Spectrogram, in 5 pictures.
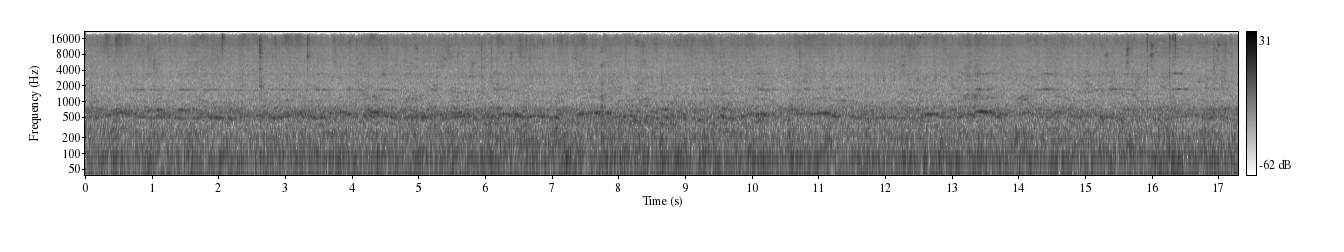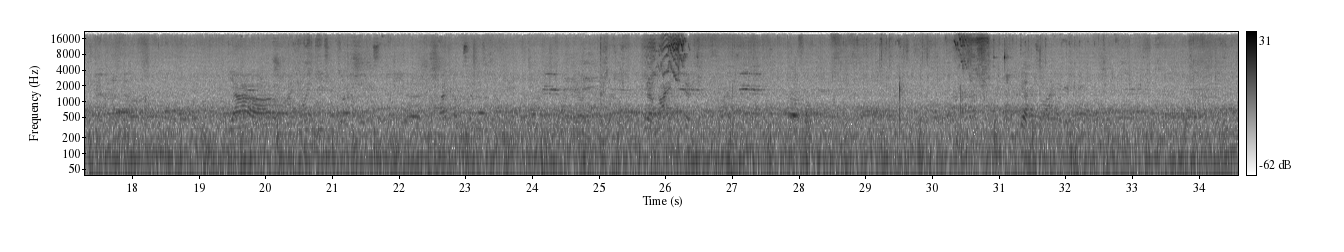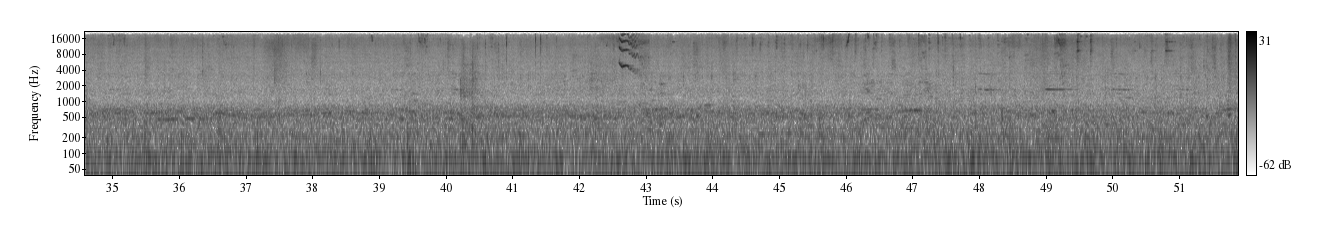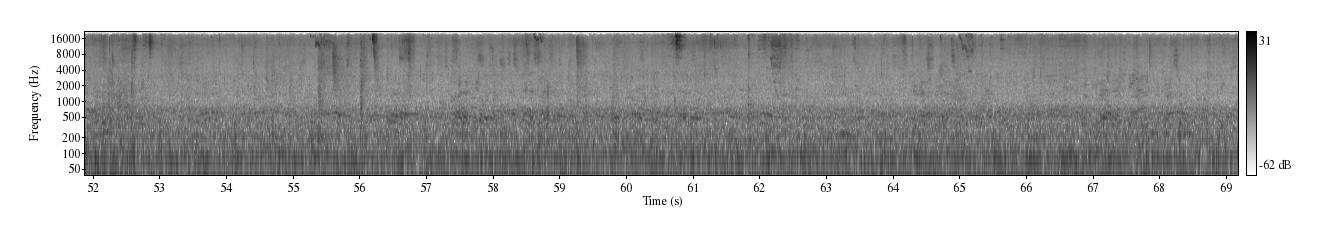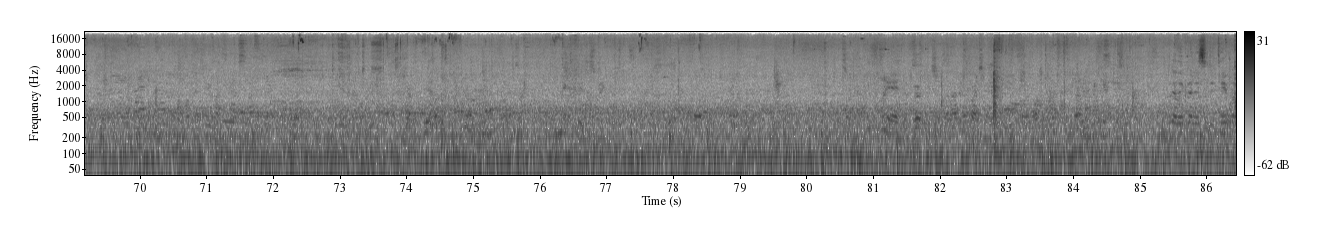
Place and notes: Düsseldorf, airport, luggage transportation belt - düsseldorf, airport, luggage transportation belt
the sound of the luggage transportation belt. in tje distance waiting and talking travellers.
soundmap nrw - social ambiences and topographic field recordings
